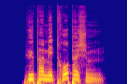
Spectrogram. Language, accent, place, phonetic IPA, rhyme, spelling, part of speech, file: German, Germany, Berlin, [hypɐmeˈtʁoːpɪʃm̩], -oːpɪʃm̩, hypermetropischem, adjective, De-hypermetropischem.ogg
- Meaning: strong dative masculine/neuter singular of hypermetropisch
